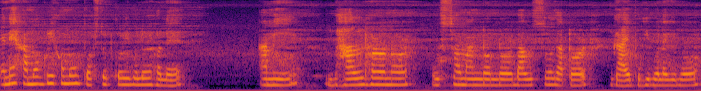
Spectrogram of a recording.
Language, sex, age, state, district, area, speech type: Assamese, female, 30-45, Assam, Golaghat, rural, spontaneous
